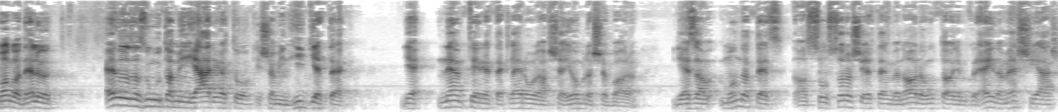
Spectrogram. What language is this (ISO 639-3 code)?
hun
